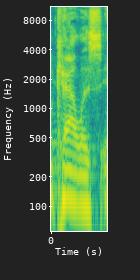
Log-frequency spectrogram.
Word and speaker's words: Calais: The real Callus in France is Calais, but no, not in Maine. It's Callus.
